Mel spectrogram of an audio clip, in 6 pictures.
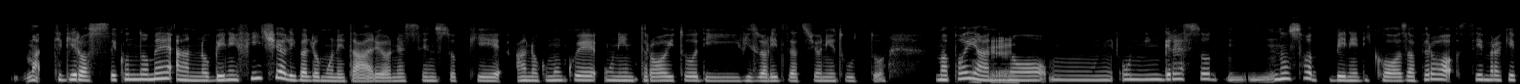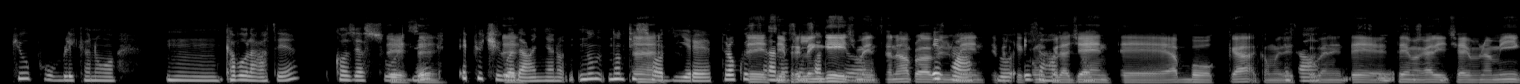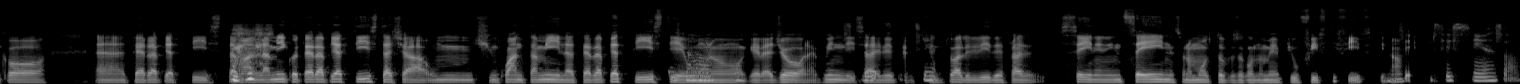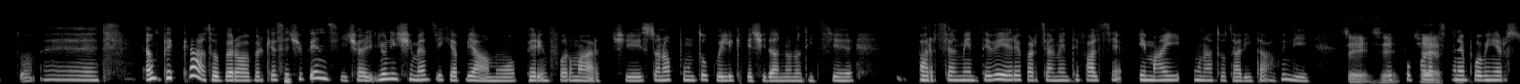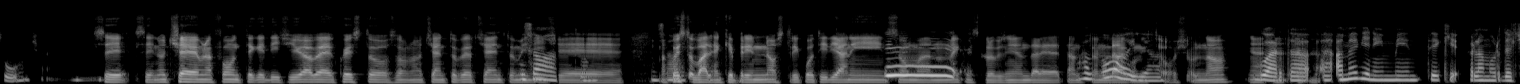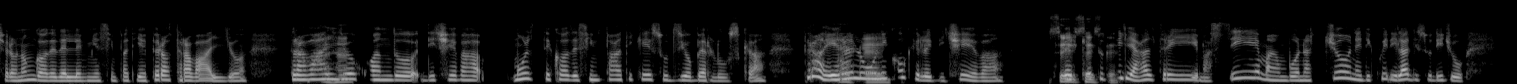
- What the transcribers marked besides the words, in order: other noise; in English: "engagement"; chuckle; in English: "sane and insane"; in English: "fifty fifty"; tapping; "cioè" said as "ceh"; other background noise; drawn out: "Eh!"
- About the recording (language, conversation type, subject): Italian, unstructured, Come pensi che i social media influenzino le notizie quotidiane?
- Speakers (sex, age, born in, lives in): female, 25-29, Italy, Italy; male, 40-44, Italy, Italy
